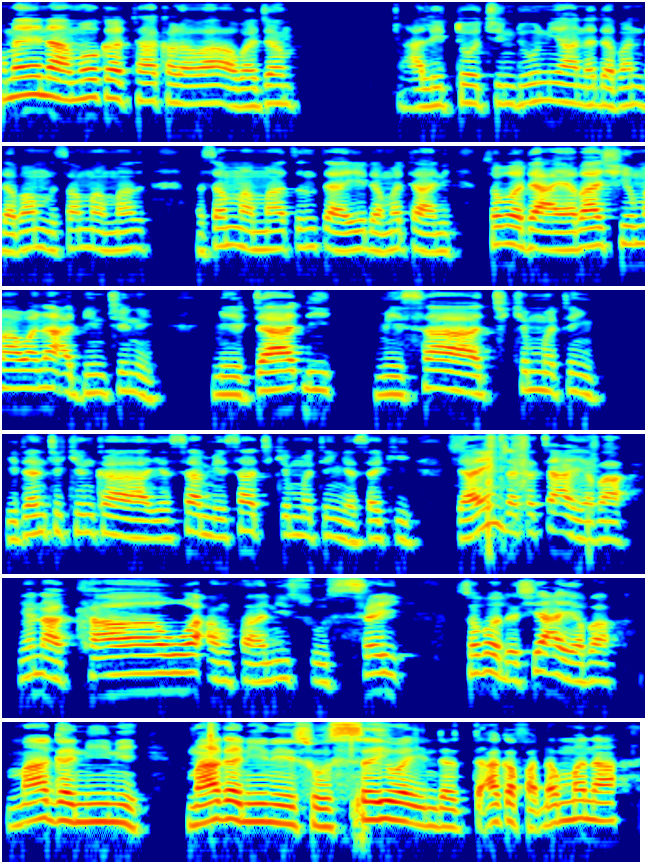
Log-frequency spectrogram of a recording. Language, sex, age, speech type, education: Hausa, male, 46-60, spontaneous, tertiary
